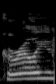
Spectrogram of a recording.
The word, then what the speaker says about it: Carilion: i'm doing all right now did did i pronounce that right you did corellian cd that is correct yes okay cool oh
